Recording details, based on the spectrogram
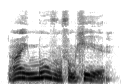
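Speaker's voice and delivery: sullen, sulky tone. A student refuses the teacher's request to move seats, sullen. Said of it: "Tyrae said in a sullen voice".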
